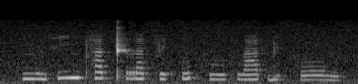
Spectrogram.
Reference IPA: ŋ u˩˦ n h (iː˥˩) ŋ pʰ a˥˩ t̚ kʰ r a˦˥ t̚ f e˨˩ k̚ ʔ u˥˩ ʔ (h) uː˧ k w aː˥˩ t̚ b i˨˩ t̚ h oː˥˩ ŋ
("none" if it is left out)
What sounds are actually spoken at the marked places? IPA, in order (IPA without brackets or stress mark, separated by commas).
iː˥˩, h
